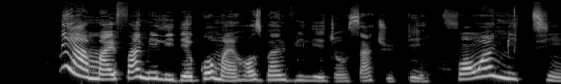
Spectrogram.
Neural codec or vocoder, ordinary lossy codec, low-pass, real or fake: none; none; 19.8 kHz; real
